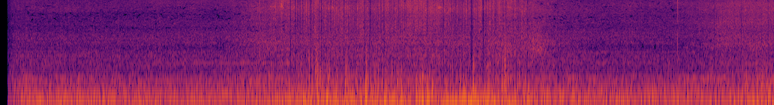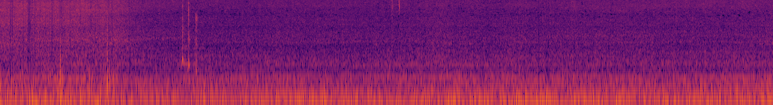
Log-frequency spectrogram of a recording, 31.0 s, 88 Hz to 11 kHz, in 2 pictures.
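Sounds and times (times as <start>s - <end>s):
road and engine rumble: 0.1s - 30.9s
tyre hiss on wet road: 7.9s - 11.5s.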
